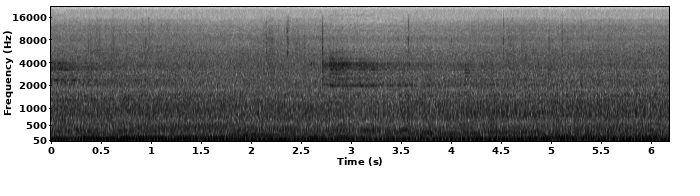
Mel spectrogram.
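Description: A truck engine in SnowRunner labours steadily while the vehicle is stuck, a low continuous rumbling drone at moderate level with no clear revving peaks.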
